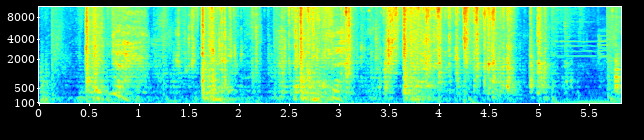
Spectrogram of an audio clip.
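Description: Acoustic guitar being smashed, with several hard wooden cracks and crashes over a few seconds as the body breaks apart.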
